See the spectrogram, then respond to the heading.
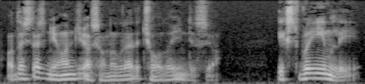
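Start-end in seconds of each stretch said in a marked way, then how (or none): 2.8-3.6 Extremely with an exaggerated stress on "TREE"; 極端なアクセント. Shown as a demonstration. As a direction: lean hard on the middle syllable of Extremely. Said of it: "アクセントは私ちょっと極端に言いますから". (「Extremely」の第二音節を大げさに強く)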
